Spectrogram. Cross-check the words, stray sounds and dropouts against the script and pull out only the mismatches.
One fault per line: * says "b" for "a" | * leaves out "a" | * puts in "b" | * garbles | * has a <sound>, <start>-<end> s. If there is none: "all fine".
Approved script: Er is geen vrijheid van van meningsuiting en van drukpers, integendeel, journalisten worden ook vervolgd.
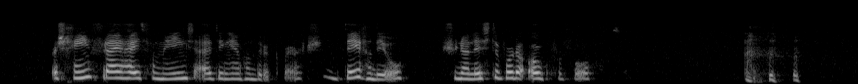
* leaves out "van"
* has a laugh, 7.4-8.0 s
